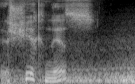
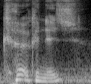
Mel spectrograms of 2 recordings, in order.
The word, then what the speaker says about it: Kirkenes: But that's how you know, well, that's how you learned how to say Kirkenes, that kind of thing, instead of Kirkenes.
